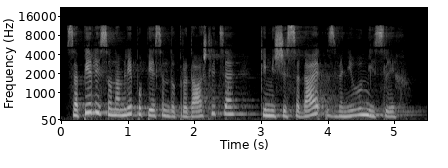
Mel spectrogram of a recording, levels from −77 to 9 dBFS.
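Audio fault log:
Throughout, MP2 compression: the speech sounds dull and muffled, with a gurgling, granular roughness and nothing above about 11.2 kHz. Upper sub-bands seem starved of bits and drop in and out. The surviving bands are coarsely quantised. This likely points to heavy MPEG Layer II coding near 56 kbps.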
